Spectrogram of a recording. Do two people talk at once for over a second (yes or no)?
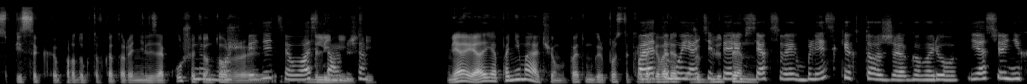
yes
